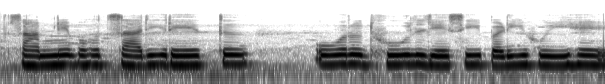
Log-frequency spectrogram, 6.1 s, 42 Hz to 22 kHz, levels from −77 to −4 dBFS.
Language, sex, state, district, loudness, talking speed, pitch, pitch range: Hindi, female, Madhya Pradesh, Bhopal, -10 LUFS, 100 wpm, 180 Hz, 175-185 Hz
